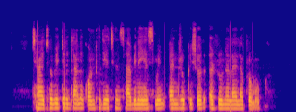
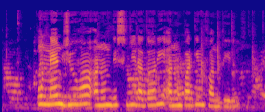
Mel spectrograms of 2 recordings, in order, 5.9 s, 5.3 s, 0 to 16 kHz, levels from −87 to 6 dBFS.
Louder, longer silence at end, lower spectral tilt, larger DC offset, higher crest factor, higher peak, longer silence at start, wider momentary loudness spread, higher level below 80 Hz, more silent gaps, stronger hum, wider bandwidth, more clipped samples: about the same, -16 LUFS vs -16 LUFS; first, 0.75 s vs 0 s; first, -7.5 dB/octave vs -4.5 dB/octave; neither; about the same, 16 dB vs 16 dB; about the same, 0 dBFS vs -2 dBFS; first, 0.65 s vs 0.1 s; second, 4 LU vs 19 LU; about the same, -52 dBFS vs -56 dBFS; neither; neither; second, 7.2 kHz vs 11.5 kHz; neither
